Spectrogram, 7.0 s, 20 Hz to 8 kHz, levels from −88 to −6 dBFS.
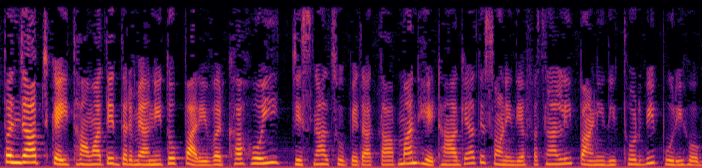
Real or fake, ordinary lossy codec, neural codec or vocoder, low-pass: real; none; none; none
